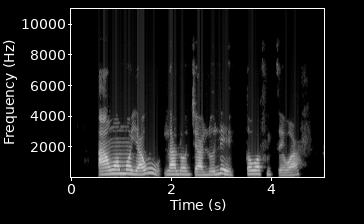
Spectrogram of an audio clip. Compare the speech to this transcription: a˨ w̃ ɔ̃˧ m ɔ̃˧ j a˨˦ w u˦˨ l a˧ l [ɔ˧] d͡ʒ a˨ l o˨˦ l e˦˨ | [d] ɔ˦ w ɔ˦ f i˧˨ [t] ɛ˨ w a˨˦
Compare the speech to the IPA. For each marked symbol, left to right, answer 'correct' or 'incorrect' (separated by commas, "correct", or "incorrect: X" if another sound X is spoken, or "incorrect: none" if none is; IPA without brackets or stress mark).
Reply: correct, incorrect: t, correct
